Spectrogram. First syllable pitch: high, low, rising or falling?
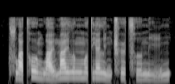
low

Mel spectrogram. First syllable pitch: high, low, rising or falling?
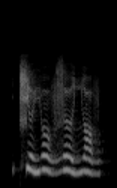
falling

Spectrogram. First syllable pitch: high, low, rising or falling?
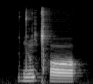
high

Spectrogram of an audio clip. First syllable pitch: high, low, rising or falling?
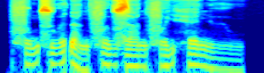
rising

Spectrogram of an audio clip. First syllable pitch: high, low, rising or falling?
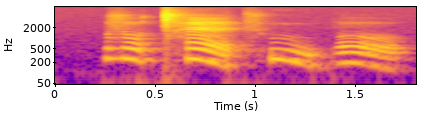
falling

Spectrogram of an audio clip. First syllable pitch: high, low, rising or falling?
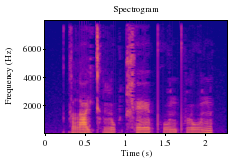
low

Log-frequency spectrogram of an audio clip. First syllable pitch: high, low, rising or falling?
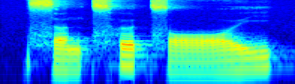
low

